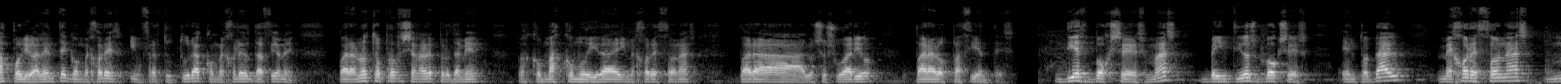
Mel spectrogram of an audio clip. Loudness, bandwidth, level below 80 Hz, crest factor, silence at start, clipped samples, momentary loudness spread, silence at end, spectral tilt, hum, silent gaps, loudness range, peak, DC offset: -20 LUFS; 15.5 kHz; -56 dBFS; 18 dB; 0 s; under 0.1%; 13 LU; 0 s; -5.5 dB/octave; none; 10.18-10.36 s; 2 LU; 0 dBFS; under 0.1%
